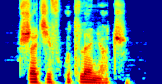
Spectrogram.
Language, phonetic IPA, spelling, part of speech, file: Polish, [ˌpʃɛt͡ɕivuˈtlɛ̃ɲat͡ʃ], przeciwutleniacz, noun, Pl-przeciwutleniacz.ogg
